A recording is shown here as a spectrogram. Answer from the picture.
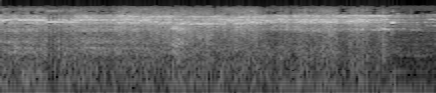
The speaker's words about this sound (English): I will stop this locomotive.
